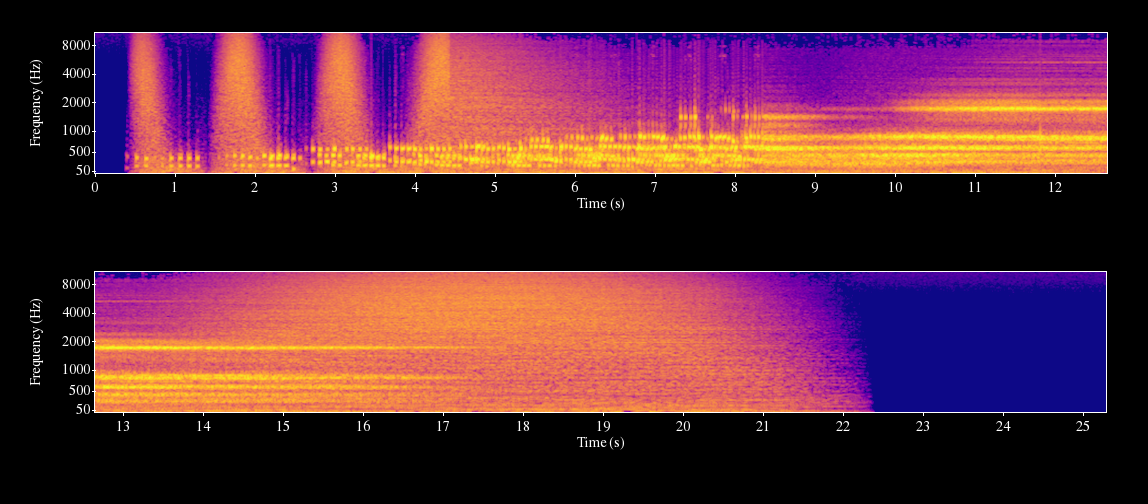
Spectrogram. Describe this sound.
Alien Message and Arrival
A composed sound effect of an Alien Message and Space Ship Arrival. Possibly better suited for some sort of space amphibian? The last few seconds of the sound clip might also be well suited for horror-suspense strings.
sci-fi, spaceship, alien, space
